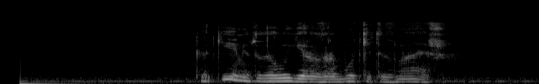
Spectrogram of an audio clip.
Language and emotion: Russian, neutral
